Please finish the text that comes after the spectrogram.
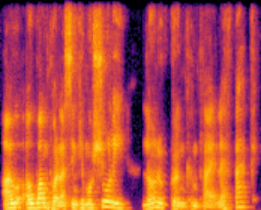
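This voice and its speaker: A man's voice: a little high, lively intonation, fast talker. A man co-hosting a casual football podcast, talking passionately in long rambling runs full of restarts. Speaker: podcast co-host.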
